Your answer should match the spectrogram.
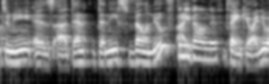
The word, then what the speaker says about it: Denis Villeneuve: Denis Villeneuve. Thank you. I knew I was going to pronounce it incorrect.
